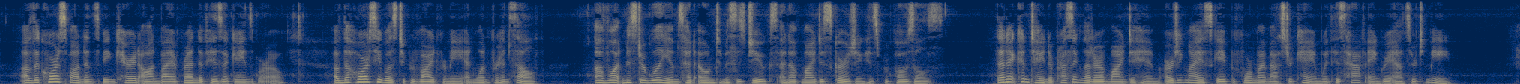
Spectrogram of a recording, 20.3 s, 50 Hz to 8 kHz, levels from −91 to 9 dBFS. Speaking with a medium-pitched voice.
Yes: medium, 165 Hz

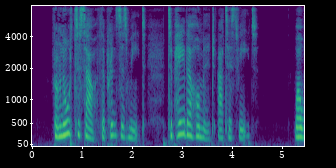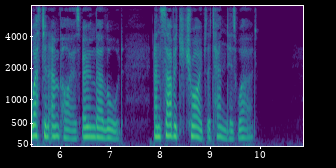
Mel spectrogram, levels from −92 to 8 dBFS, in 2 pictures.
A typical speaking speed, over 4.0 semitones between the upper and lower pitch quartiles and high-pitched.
No: average, 145 wpm; average, 3.5 semitones; high, 205 Hz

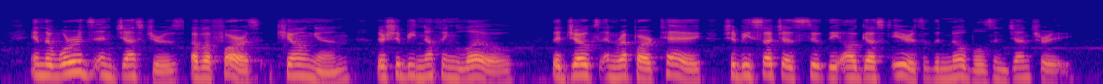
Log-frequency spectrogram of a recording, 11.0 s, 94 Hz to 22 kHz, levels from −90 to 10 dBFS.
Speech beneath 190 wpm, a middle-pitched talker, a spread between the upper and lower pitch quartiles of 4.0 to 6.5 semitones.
Yes: average, 170 wpm; medium, 150 Hz; average, 4.3 semitones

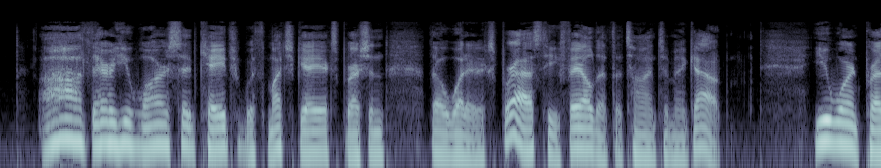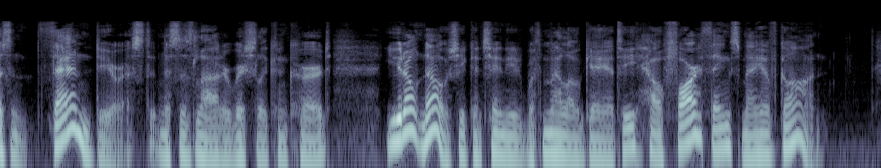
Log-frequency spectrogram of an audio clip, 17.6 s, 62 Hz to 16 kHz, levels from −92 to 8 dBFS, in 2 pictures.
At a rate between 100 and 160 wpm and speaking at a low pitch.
Yes: average, 155 wpm; low, 100 Hz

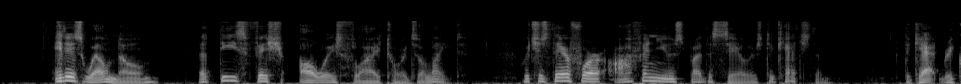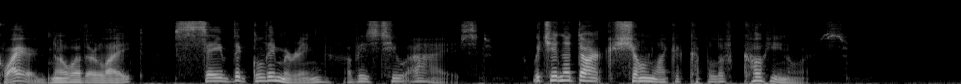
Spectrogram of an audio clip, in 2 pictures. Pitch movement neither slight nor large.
No: wide, 8.8 semitones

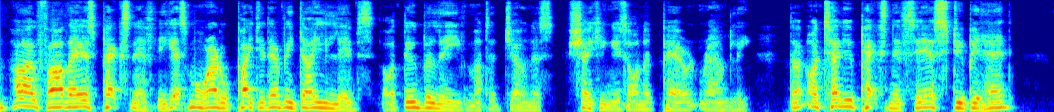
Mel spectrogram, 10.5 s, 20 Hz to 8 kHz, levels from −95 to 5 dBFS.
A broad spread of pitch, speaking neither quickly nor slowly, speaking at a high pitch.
No: wide, 6.4 semitones; average, 175 wpm; low, 135 Hz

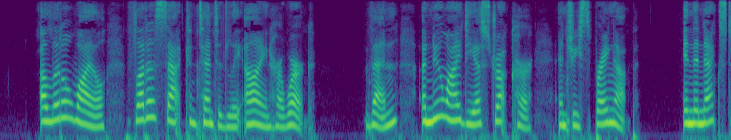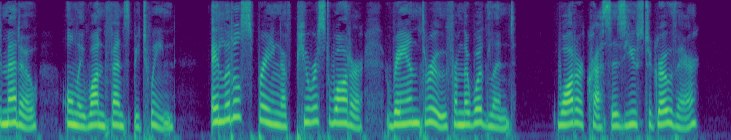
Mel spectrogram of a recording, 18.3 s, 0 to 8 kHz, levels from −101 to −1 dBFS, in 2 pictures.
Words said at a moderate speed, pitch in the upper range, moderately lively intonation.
Yes: average, 145 wpm; high, 235 Hz; average, 4.2 semitones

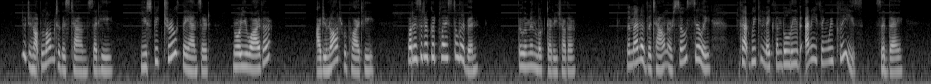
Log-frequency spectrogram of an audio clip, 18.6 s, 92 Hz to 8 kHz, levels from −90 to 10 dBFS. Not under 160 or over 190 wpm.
Yes: average, 180 wpm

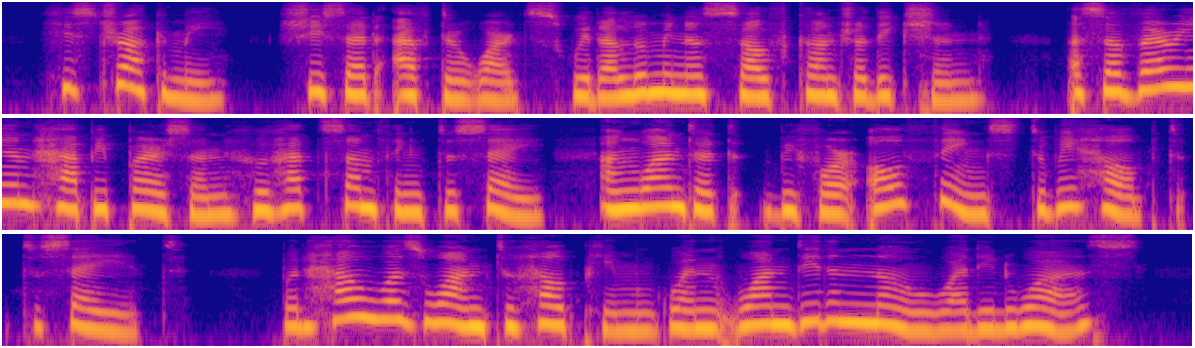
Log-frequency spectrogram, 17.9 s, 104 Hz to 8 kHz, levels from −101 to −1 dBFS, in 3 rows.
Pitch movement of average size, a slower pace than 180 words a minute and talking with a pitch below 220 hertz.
No: average, 3.6 semitones; average, 155 wpm; high, 225 Hz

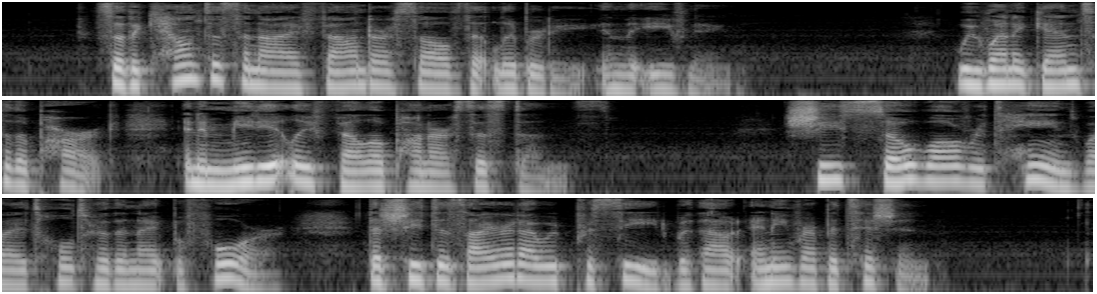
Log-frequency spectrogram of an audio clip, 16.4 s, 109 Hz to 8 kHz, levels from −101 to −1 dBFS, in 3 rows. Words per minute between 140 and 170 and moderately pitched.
Yes: average, 165 wpm; medium, 165 Hz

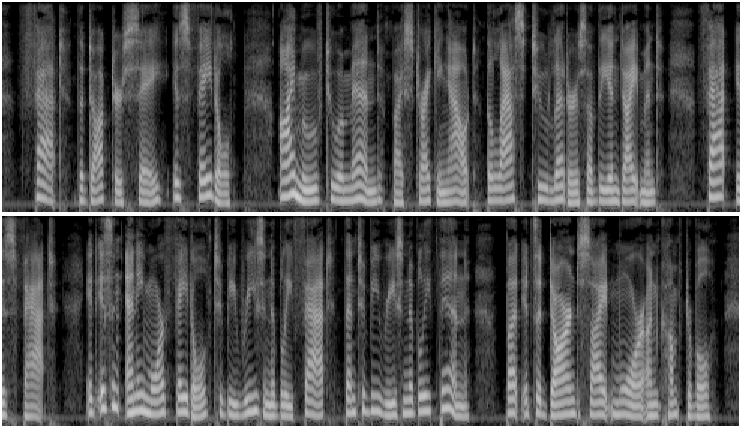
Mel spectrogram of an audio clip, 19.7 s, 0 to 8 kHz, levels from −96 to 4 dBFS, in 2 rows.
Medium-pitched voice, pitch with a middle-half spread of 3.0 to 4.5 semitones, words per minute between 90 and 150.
Yes: medium, 170 Hz; average, 4.0 semitones; slow, 135 wpm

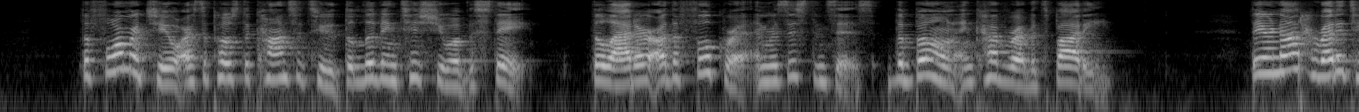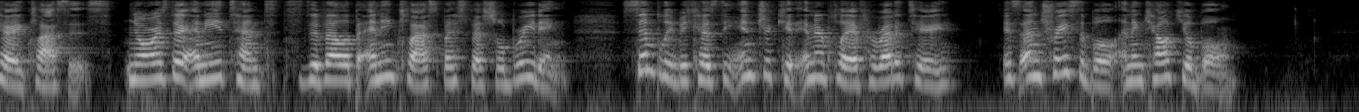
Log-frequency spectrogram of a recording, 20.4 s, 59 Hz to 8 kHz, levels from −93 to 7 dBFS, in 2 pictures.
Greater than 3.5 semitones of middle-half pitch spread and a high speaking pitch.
Yes: average, 4.0 semitones; high, 240 Hz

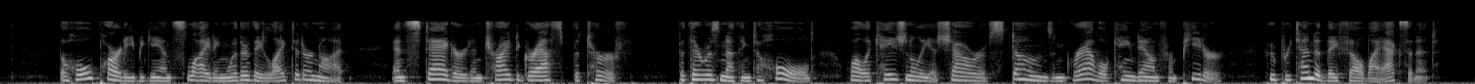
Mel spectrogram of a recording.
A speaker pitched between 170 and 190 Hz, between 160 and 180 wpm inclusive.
Yes: medium, 185 Hz; average, 175 wpm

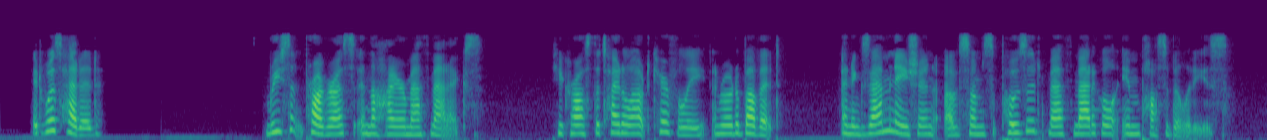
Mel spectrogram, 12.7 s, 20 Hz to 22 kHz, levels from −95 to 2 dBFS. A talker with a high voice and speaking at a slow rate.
Yes: high, 225 Hz; slow, 125 wpm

